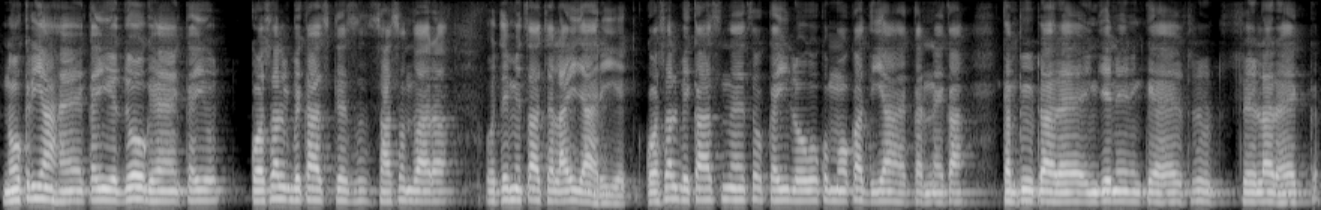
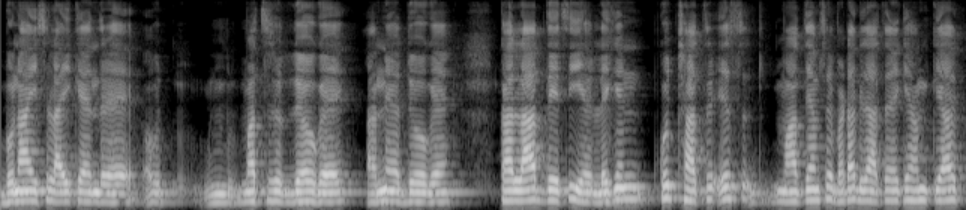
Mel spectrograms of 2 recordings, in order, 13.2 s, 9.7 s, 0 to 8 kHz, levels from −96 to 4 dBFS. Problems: constant background noise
